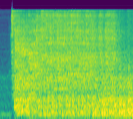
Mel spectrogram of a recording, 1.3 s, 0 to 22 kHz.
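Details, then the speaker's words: Kymco Vitality 50 2T scooter after adjusting the drive, whose centrifugal clutch springs were soft, engine still cold: catches first try and settles into a steady buzzing run; now holds revs against the brake. "za pierwszym strzałem uwaga hamulec silnik jeszcze jest zimny co prawda ale widzicie już są obroty przy starcie"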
